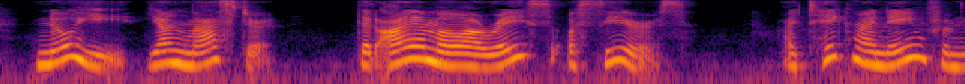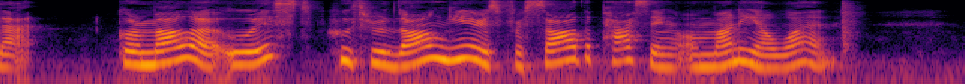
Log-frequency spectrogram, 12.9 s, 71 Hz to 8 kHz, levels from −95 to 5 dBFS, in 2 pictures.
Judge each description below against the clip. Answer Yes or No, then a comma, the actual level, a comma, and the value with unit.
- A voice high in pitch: Yes, high, 225 Hz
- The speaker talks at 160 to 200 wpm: No, average, 150 wpm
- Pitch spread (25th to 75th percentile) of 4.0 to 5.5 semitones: Yes, average, 5.1 semitones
